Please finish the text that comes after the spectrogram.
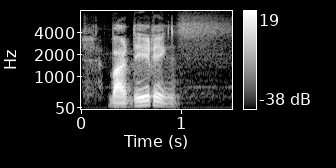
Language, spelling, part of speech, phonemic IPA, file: Dutch, waardering, noun, /ʋaːrˈdeːrɪŋ/, Nl-waardering.ogg
- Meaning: 1. appreciation 2. appraisal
